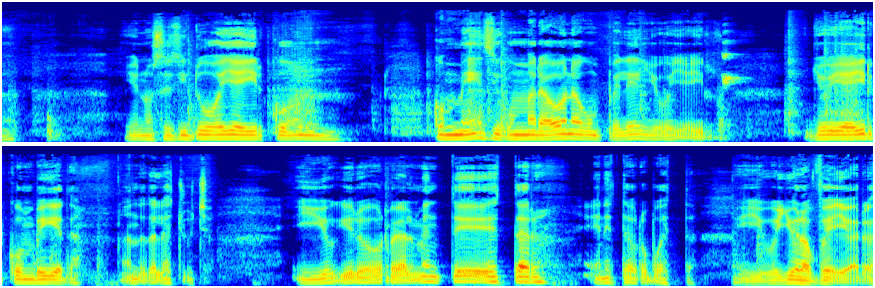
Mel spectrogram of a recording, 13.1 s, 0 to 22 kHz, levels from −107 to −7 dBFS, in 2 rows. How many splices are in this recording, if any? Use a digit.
2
